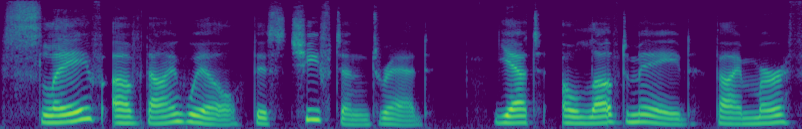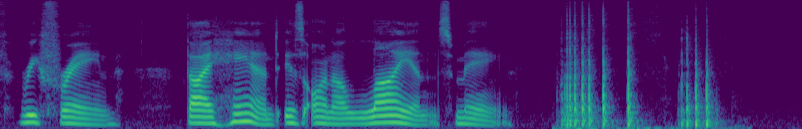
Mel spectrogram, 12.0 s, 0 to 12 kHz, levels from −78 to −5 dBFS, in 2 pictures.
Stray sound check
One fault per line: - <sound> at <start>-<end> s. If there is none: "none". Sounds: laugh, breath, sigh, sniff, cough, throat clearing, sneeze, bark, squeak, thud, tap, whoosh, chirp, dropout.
- squeak at 10.2-11.7 s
